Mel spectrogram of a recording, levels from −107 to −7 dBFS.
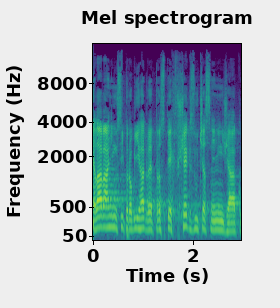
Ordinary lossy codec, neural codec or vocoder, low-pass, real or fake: MP3, 64 kbps; none; 14.4 kHz; real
